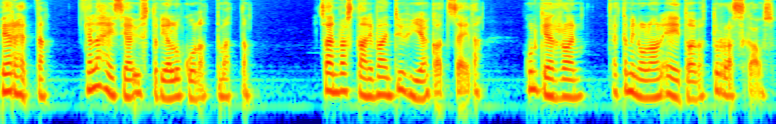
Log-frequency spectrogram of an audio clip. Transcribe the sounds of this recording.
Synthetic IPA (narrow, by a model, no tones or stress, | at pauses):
pe̞rɦe̞t̪ːæ | jɑlæɦe̞jsiæyst̪æʋiælukuːno̞t̪ːɑmɑt̪ːɑ | sɑjnʋɑst̪ɑːniʋɑjnt̪yɦjiækɑ̰t̪sḛjt̪ɑ | kunke̞rːo̞jn | e̞t̪ːæminulːɑonʔe̞jt̪o̞jʋo̞t̪ːurrɑ̰skɑ̰us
